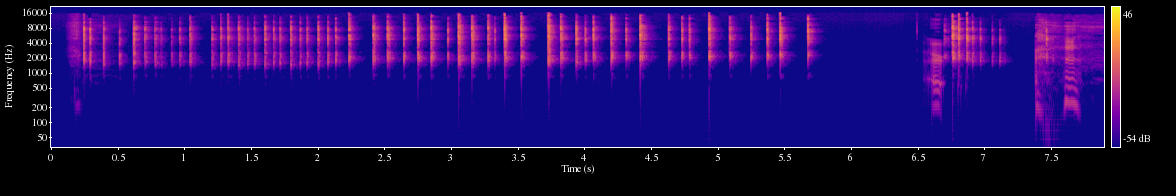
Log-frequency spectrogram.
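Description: Cow bones in one hand and wood bones in the other clacked together as percussion: quick, crisp, rattling clicks in steady rhythmic rolls for about six seconds, then a pause and a couple of brief voice sounds.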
